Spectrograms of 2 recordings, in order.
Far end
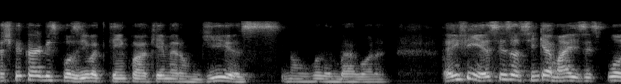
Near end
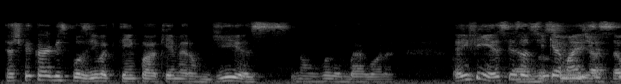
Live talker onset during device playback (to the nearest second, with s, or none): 5 s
